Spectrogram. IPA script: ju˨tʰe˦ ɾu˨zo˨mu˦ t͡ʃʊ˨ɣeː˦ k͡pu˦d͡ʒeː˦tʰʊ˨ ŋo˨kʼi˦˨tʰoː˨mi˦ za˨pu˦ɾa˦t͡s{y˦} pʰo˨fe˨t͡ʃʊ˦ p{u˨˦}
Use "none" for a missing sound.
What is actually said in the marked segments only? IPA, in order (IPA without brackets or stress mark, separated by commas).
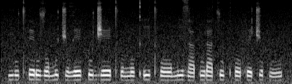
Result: u˦, u˨˦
